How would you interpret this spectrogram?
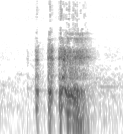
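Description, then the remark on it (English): Someone clears their throat during a class: two quick rough catches, then a longer harsh rasp that fades out. No talking. “I've developed a frog in my throat here, so I may be trying to clear my throat all through the class.”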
